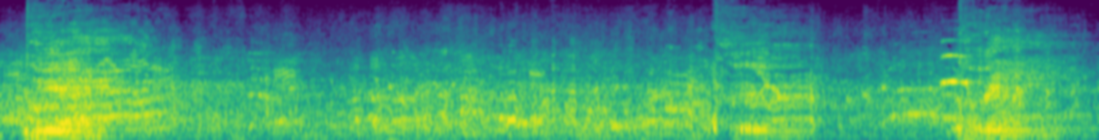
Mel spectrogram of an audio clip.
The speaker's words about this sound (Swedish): Det här du hörde nu, det är Robert Gustafssons eh, trademark-hosta i Killinggänget.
